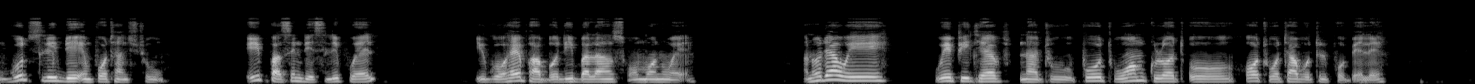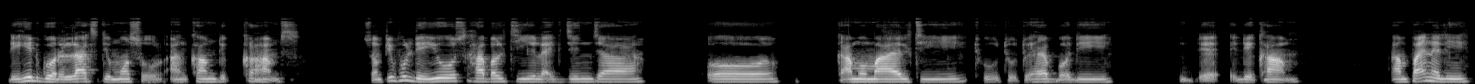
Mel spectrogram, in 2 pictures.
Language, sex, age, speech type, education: Nigerian Pidgin, male, 30-45, spontaneous, tertiary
